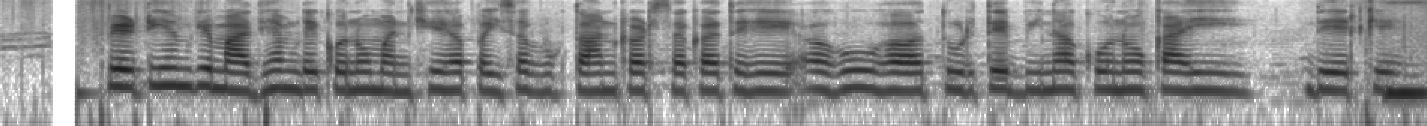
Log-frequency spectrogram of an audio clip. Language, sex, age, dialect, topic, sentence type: Chhattisgarhi, female, 18-24, Western/Budati/Khatahi, banking, statement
